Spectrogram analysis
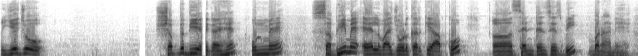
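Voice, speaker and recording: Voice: medium pitch, slow pace, long pauses, a little mellow. A teacher patiently explaining a school textbook exercise to pupils, repeating each word for them. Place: recorded lesson video.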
